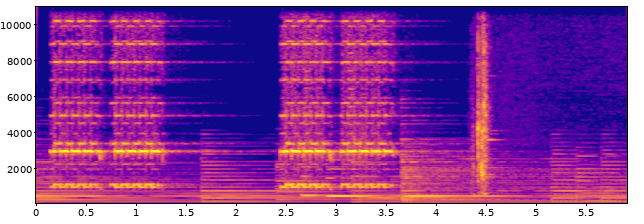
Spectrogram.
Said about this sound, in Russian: И тут вдруг, в один прекрасный день, раздается телефонный звонок.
